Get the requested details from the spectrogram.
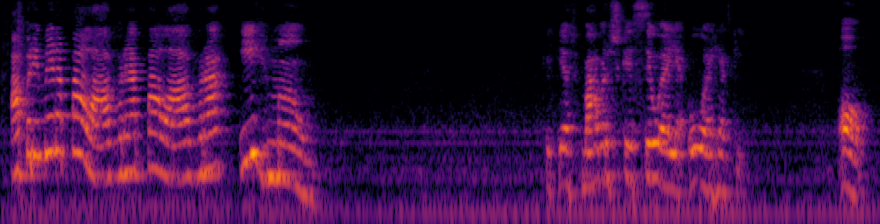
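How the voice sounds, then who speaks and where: A woman's voice: sits high, a bit bright, reverberant, recorded from a distance. A woman teaching a grammar lesson to children, patient and questioning, stretching out key words, with a Brazilian Portuguese accent. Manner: patient, asks the class questions, drags out words.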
